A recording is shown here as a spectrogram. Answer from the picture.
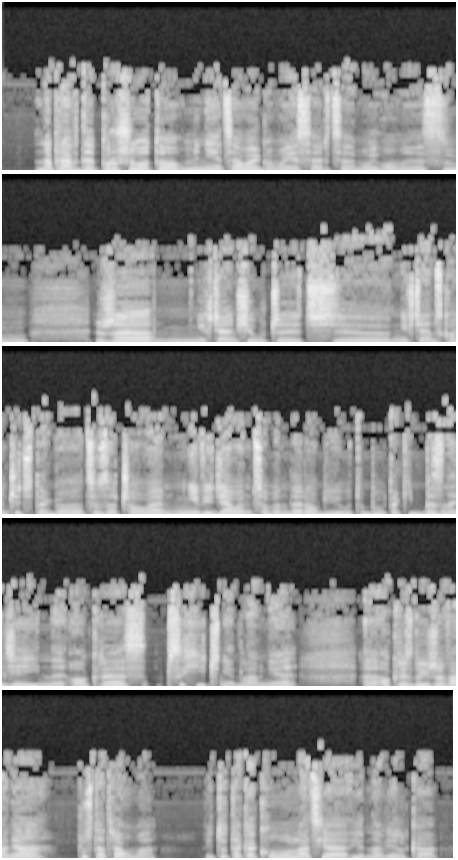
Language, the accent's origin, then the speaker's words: Polish; Podlaskie Voivodeship, Poland; No ja jestem z Podlasia, a ta tkliwość jest szczególna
